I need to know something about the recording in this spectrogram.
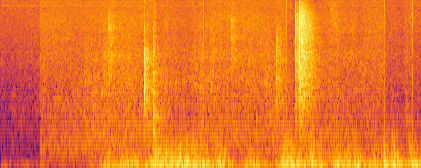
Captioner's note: wind roaring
